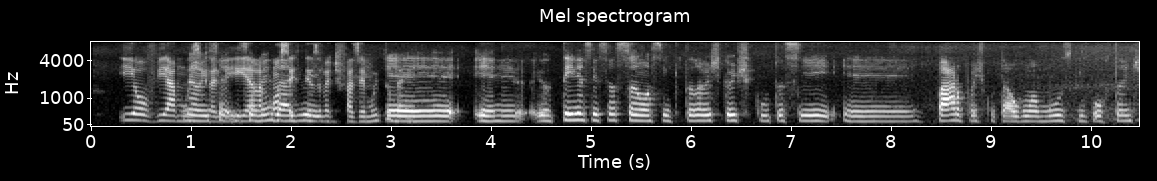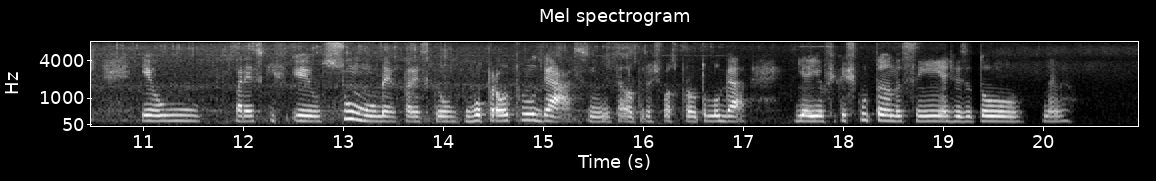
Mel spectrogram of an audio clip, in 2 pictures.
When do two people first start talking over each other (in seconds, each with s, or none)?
0.9 s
